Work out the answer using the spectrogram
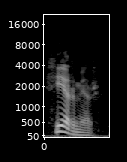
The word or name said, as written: fermer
